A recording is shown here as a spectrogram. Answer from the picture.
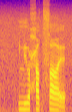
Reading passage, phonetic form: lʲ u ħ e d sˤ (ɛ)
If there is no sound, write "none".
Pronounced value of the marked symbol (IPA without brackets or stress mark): ɛ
